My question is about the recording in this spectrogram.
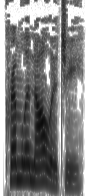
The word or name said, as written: kremlinology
